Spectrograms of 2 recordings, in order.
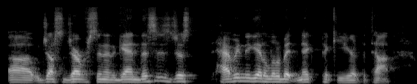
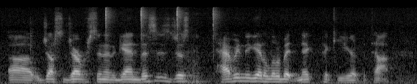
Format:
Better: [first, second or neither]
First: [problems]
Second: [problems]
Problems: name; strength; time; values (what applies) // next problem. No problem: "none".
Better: first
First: none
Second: hiss; loud; throughout; 4 dB below the speech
